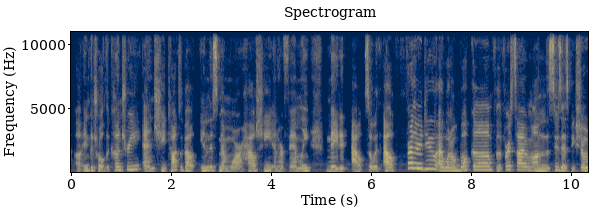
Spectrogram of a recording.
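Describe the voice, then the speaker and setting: A woman's voice: mid-range voice, fairly bright tone. A woman hosting an interview show, chatty and enthusiastic, talking straight to her viewers. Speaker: show host.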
